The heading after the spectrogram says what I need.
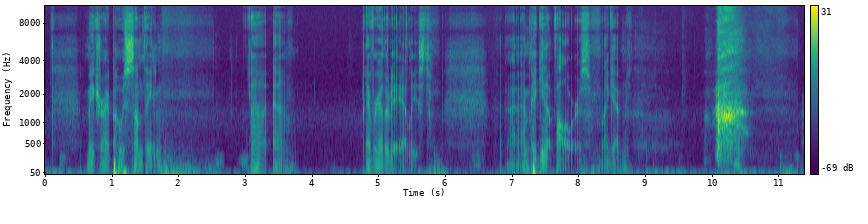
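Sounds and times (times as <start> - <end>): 
faint breath: 0.1 - 0.6, 1.8 - 2.7, 5.8 - 6.7, 8.2 - 9.6, 10.6 - 11.3
speech: 0.6 - 2.0, 3.0 - 3.8, 4.8 - 6.2, 6.9 - 9.0, 10.3 - 10.6
person coughing harshly: 9.9 - 10.6.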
